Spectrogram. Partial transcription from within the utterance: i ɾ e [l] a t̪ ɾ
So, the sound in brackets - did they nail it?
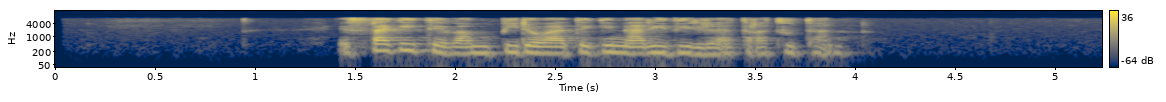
yes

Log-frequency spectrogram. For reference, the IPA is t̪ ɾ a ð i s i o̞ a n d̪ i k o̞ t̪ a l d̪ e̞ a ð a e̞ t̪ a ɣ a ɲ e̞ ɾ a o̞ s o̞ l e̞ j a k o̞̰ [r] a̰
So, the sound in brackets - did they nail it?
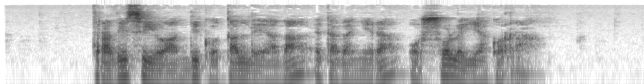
yes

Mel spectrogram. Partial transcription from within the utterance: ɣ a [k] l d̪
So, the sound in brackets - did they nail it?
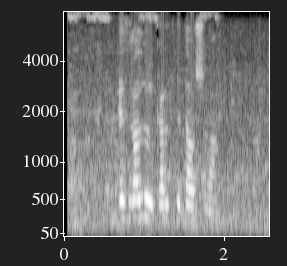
no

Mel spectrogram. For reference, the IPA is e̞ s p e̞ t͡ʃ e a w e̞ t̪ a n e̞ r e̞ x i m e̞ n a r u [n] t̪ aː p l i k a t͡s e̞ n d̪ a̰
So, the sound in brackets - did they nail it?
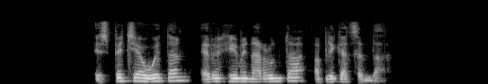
yes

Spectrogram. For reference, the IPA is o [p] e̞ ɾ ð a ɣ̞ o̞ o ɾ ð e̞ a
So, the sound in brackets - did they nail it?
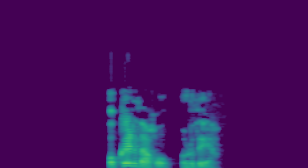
no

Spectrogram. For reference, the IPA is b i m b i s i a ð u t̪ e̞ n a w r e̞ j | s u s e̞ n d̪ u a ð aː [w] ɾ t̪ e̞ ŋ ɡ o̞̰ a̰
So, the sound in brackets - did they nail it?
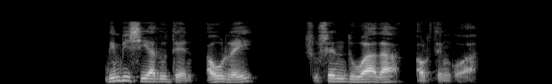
yes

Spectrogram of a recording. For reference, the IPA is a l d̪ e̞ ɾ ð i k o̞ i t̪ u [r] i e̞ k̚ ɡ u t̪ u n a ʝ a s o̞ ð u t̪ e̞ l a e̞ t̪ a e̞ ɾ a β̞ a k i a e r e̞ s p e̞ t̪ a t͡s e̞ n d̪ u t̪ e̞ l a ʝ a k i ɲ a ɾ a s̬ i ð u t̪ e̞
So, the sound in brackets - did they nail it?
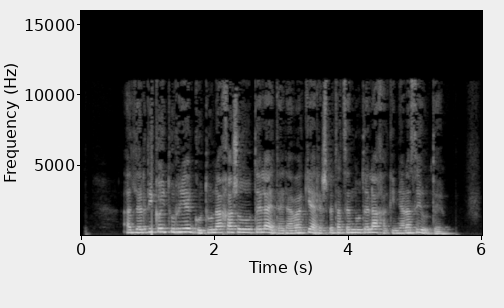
yes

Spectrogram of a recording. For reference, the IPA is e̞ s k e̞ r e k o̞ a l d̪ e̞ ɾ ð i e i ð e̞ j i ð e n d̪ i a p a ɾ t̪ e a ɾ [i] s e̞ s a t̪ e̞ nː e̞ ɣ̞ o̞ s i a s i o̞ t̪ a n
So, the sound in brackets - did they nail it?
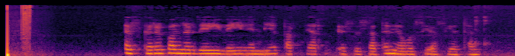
no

